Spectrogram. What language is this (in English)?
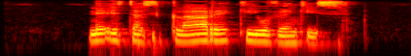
Esperanto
